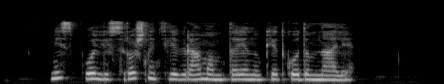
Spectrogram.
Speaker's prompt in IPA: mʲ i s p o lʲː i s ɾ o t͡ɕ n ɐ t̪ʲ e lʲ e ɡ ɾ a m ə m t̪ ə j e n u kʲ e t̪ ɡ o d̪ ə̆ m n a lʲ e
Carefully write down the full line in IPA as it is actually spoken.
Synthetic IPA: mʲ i s p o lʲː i s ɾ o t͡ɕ n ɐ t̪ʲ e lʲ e ɡ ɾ a m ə m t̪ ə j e n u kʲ e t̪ ɡ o d̪ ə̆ m n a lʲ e

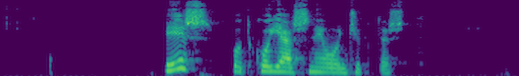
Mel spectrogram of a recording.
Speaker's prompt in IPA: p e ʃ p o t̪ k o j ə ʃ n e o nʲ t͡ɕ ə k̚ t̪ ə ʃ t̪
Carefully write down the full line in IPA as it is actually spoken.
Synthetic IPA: p e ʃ p o t̪ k o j ɑ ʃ n e o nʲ t͡ɕ ə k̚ t̪ ə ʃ t̪

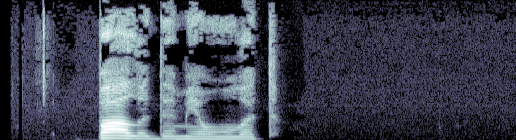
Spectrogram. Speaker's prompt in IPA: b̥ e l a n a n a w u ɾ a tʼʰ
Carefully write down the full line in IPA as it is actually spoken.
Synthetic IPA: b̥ a l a d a m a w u l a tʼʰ

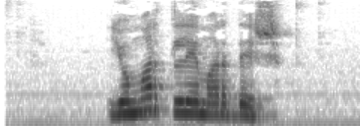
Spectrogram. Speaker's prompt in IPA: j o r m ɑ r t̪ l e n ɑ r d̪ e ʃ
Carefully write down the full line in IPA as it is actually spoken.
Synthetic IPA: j o m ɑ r t̪ l e m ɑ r d̪ e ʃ

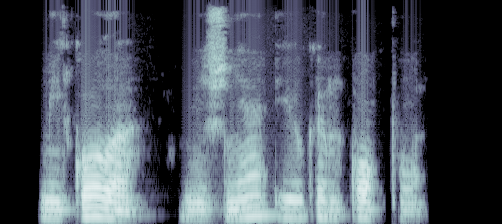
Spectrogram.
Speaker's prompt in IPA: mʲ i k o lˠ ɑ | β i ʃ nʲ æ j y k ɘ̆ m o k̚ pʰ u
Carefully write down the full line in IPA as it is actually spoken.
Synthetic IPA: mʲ i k o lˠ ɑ | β i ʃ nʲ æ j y k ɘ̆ m o k̚ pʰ u

